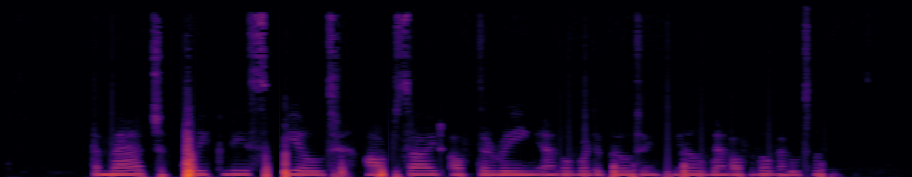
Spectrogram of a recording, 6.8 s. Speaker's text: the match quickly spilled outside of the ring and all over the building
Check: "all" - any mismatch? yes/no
yes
